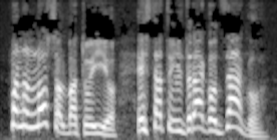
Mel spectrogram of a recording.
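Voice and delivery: put-on high, bright boyish voice; a grateful young orc, pitched high. Boy corrects his father.

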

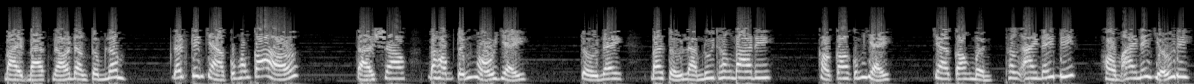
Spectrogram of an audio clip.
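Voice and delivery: very high, loud tirade; furious talking back. A narrator's reading. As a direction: let all the anger out at him. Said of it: "trả treo".

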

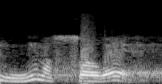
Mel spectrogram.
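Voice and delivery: من الصواعق slow, the و kept thin; correct recitation. Shown as a demonstration. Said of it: "خلاص يبقى هنقول".

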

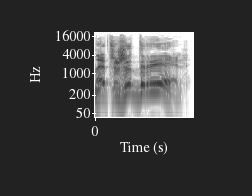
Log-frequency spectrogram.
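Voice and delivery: a husband ordering his wife around, menacing; bullying order. A narrator's reading. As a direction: bark it like a tyrant. Buster furious.

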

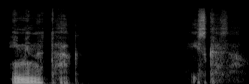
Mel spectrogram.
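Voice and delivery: soft, fading to breath; hushed. A narrator's reading. Alice quietly insisting to the blonde, hushed. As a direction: let it drop to a whisper.

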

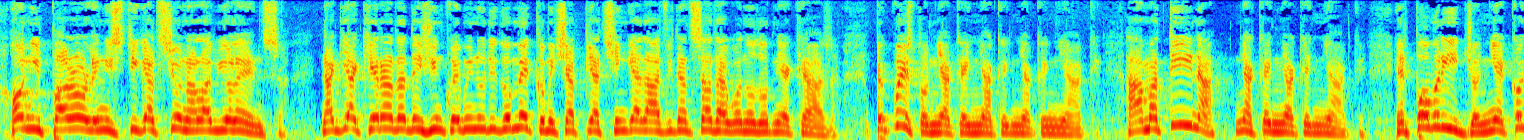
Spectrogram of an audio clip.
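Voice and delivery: normal talking voice

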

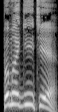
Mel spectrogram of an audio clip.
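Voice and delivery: high, slow desperate yell; yelling for help. A narrator's reading. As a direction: cry out as if being tortured. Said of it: "вдруг заорал за моей спиной степняк". (отчаянный крик о помощи)

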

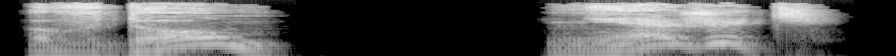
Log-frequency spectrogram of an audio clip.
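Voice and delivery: incredulous questions leaping up high; scandalised, high-rising disbelief; startled disbelief. A narrator's reading. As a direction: fire off two aghast questions, each rising sharply. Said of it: "даже подпрыгнул на месте Антип".

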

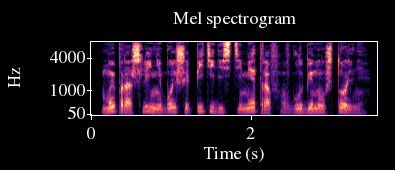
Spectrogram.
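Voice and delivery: ordinary delivery, nothing marked

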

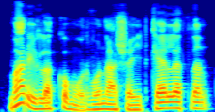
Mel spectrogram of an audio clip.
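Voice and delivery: ordinary delivery

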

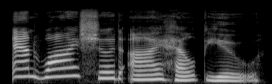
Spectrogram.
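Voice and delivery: slow, drawn-out feline challenge; aloof cat. Acted. Cat asked for help by the dog, slow and aloof. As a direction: make them earn it, as a haughty cat.

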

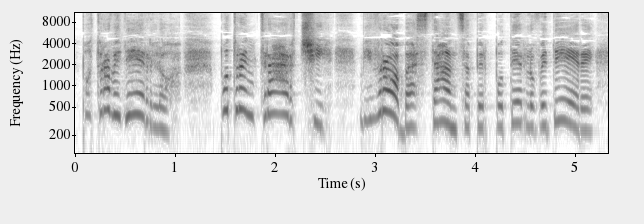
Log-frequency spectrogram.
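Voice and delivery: high, loud, gasping hope; breathless excitement. Acted. Frail Colin to Mary, high breathless wonder. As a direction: push it out between big breaths. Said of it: "fra un sospirone e l'altro".

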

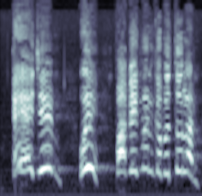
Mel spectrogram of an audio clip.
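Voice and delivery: loud, high-pitched hail; surprised greeting. Acted. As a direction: act out bumping into a friend, calling out high and loud. Acting out a surprised chance meeting.

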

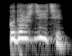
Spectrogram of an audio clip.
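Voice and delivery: high urgent call to stop; shout. A narrator's reading. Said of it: "крикнула девочка".

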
